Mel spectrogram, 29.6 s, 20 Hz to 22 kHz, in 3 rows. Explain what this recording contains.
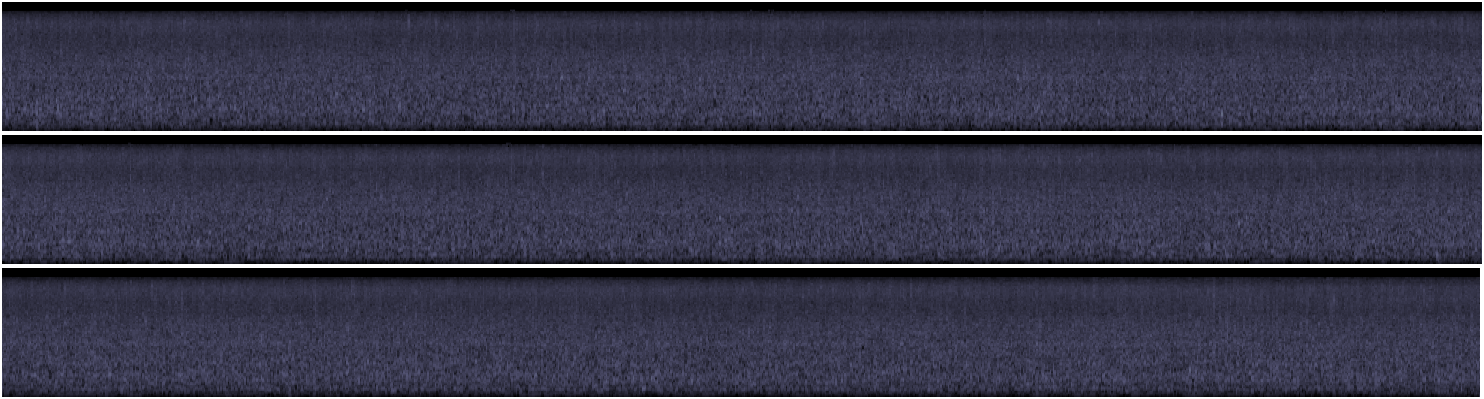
Murmuring, babbling, burbling and brawling brook in the Black Forest, Germany. Zoom H4n
brook, creek, flowing, forest, water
